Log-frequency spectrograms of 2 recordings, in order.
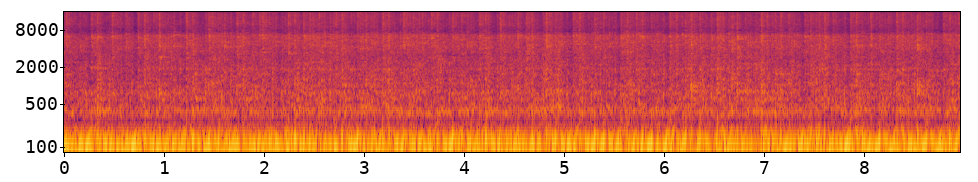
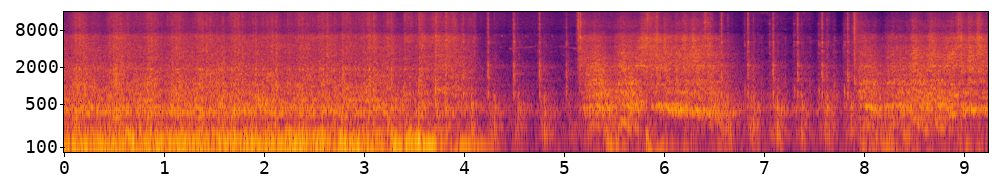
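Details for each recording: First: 1985 stepside with cammed V8 (reportedly 400 hp Corvette motor), headers and roller rockers, gummed-up carburetor, just fired up: loud steady idle with rhythmic cam lope and deep open-exhaust rumble; healthy. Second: 1985 stepside truck, cammed V8 (said to be a 400 hp Corvette motor) with roller rockers and headers. It runs, then stumbles and nearly dies twice before catching; the old carburetor is gummed up, so fuel was slow to flow; hard starting.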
